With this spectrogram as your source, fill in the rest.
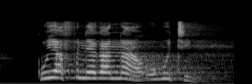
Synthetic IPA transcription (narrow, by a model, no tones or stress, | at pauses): k̬ujafunɛk̬anauk̬utʰi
